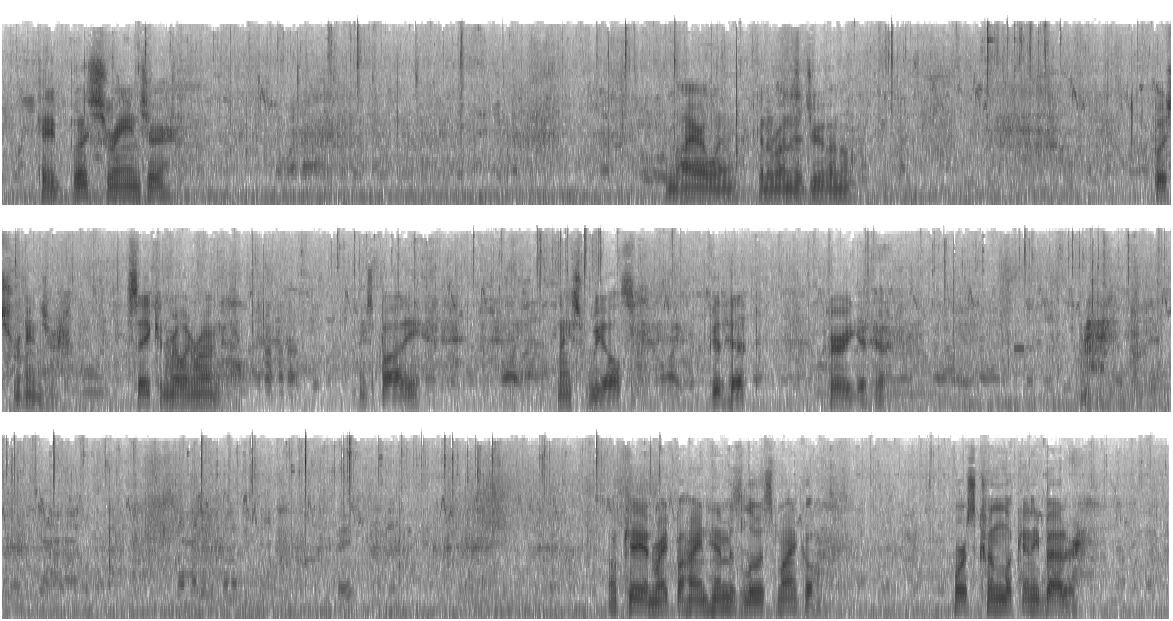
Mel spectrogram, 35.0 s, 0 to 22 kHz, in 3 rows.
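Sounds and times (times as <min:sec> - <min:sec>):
outdoor noise: 0:00.0 - 0:35.0
people talking in background: 0:00.0 - 0:35.0
hoofbeats on dirt: 0:01.0 - 0:35.0.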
